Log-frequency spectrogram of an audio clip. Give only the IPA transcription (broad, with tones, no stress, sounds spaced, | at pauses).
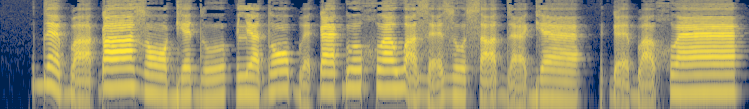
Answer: d ɛ˥˩ b a̰˧˩ ɠ aː˦˥ z ɔː˧˩ ɡʲ ɛ˩˧ d ʊ˩˧ | lʲ a˧˩ d ɔː˦˥ b ɛ̰˩˧ ɠ æ˦˥ ɠ ʊː˦˥ χʷ aː˦˥ w a̰˥˩ z ɛ̰˩˧ z ʊ˧˩ s a̰˦˥ d æ̰˩˧ ɡʲ æ˧˩ | ɠ ɛ̰˩˧ b a̰˩˧ χʷ æː˦˥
